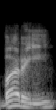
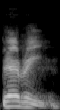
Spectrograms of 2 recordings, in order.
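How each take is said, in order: First: The word does not sound like berry. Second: The word sounds like berry. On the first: The speaker calls it wrong. "Next is not bury" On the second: The speaker calls it right. "Like you say B E R R Y"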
